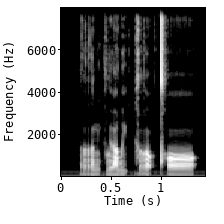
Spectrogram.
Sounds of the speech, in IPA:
ra˧nklɯ˩˦a̯wi˨˩ʔkrɔ˦˥ʔ tʰɔː˧

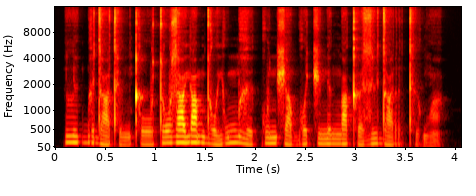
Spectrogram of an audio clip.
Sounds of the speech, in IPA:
liː˦ɡ͡bɪ˦ daː˨tʰe˨ŋ tʰoː˨toː˦za˦ja˦m do˨ju˦m ɣe˨ku˦n ʃa˨ ɡʷɛ˦ t͡ʃɪ˦ne˦ŋ a˦kʰɛ˨ zi˦daː˨rtʰɪ˨ ɡʷã˨

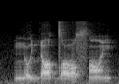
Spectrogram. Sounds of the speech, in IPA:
noʎɯdˤø sˤĩ

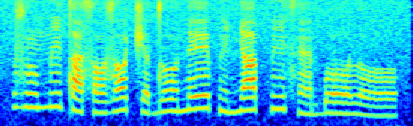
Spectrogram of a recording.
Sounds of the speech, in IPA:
zũ˦mĩ˦ ta˨sɔ˨zɔ˦t͡ʃə˨ doː˧neː˦pĩ˨ɲaː˦ pĩ˦sɛ̃˨ ɓoː˧loː˨

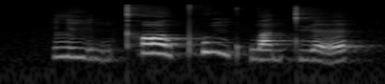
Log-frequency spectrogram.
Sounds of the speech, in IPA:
lḭ˨˩n kʰɑ˥˧ʊ̯ pʰʊ˥˩ŋpʰwa˩n t̪ɥɛ̰˨˩˦

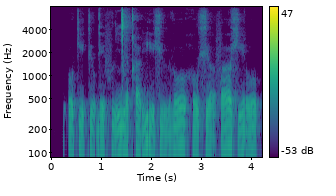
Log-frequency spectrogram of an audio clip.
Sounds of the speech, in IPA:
ʔo˧˩˧kʲe˧˩˧ kʲo˧˩˧ɡe˧˩˧ fɯ˧˩˧ ŋ͡ǀi˧˩˧qʰɯ˧˩˧ɾi˧˥˧ ɾʲe˧˩˧xʲɯː˧˩˧ðoː˧˥˧ ho˧˩˧ xʲʌː˧˩˧ fʌː˧˥˧xʲe˧˥˧ ɾo˧˥˧

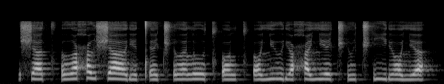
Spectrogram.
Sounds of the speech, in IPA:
ʃat͡sʼɤħɯ ʃaɐ̯ɾʲɛ tʼɛt͡ʃʼɤɐ̯lot͡sʼɔl t͡sʼɔlʲɯɾʲɯ ħɛlʲɛt͡ʃʼɯ t͡ʃʼi ɾʲɔlʲa

